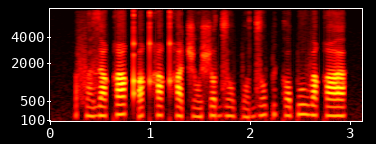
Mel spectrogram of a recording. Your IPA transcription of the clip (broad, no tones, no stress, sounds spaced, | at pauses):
f a̤ z ɛ q i qʼ ɯ qʰ i qʰ a t͡ʃ ɔ̤ ʃ ɔ d͡z ɔ̤ p ɔ̤ d͡z ɔ̤ p i k ɔ p u β ɯ q a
